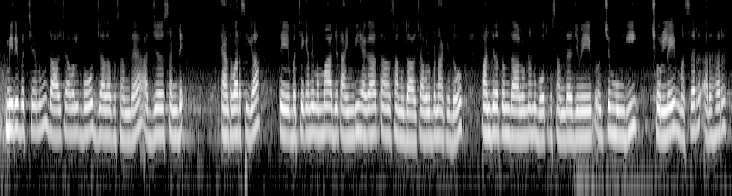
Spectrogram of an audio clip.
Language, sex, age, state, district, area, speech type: Punjabi, female, 30-45, Punjab, Bathinda, urban, spontaneous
